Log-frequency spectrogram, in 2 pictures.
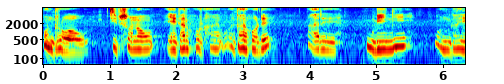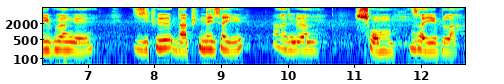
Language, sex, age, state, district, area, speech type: Bodo, female, 45-60, Assam, Kokrajhar, urban, spontaneous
